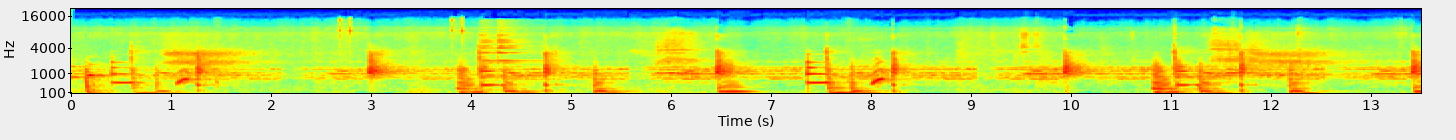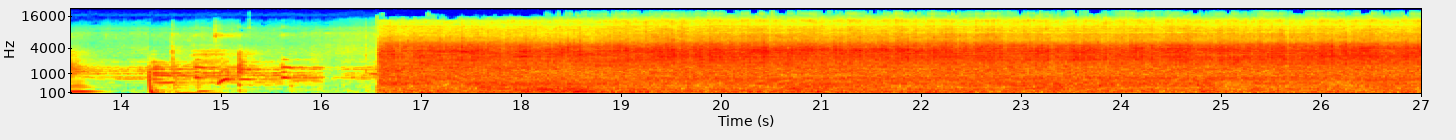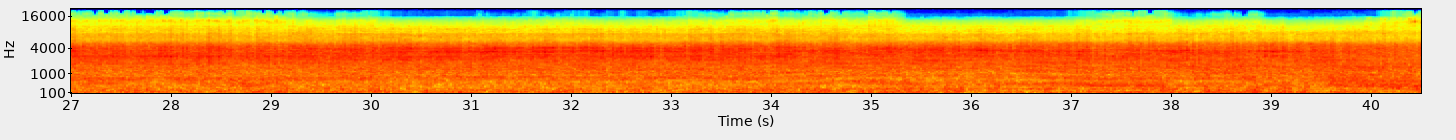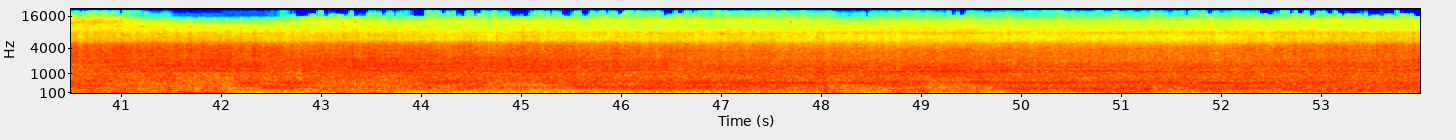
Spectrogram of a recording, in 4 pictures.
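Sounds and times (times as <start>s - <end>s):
farm machinery running: 16.6s - 53.9s.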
